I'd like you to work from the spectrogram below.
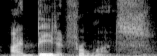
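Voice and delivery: slow, low "I beat it for once"; slow relief. Retold or imitated. Believer relieved after beating temptation, slow and low. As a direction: savor the victory slowly. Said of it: "and I can say".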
